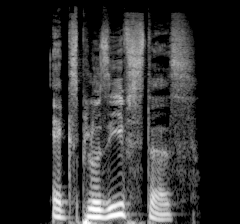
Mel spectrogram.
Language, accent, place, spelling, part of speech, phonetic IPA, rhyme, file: German, Germany, Berlin, explosivstes, adjective, [ɛksploˈziːfstəs], -iːfstəs, De-explosivstes.ogg
- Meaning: strong/mixed nominative/accusative neuter singular superlative degree of explosiv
